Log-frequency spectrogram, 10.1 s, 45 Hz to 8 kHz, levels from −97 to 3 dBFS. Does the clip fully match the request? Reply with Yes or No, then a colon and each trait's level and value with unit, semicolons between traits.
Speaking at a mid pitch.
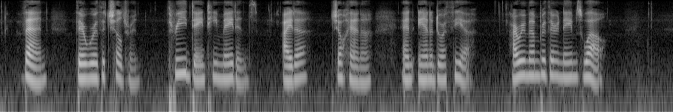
No: high, 210 Hz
